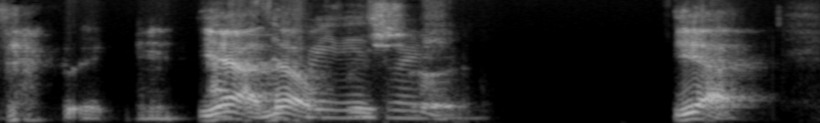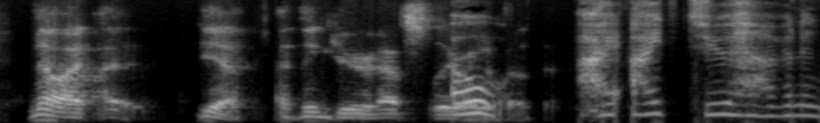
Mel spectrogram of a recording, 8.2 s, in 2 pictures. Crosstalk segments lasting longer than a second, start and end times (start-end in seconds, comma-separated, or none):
1.0-2.4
